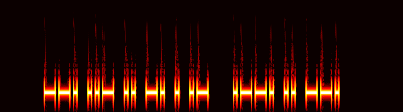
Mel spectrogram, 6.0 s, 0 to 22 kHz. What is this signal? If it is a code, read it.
Morse code, heard as a keyed tone, about 22 wpm, 700 Hz. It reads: GUINEA PIG
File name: Difficult Words with Hints - 22wpm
